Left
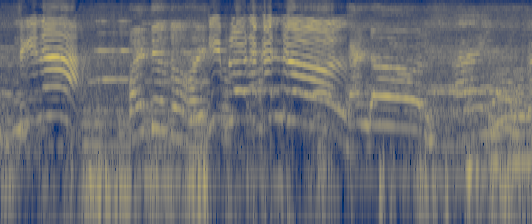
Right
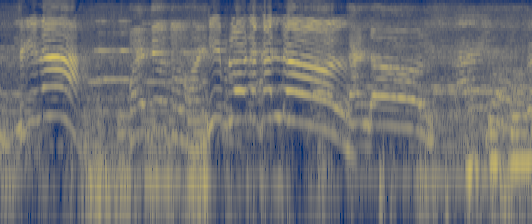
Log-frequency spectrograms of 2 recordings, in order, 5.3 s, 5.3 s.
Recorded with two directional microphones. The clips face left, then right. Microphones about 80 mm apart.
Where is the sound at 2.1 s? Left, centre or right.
Right.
